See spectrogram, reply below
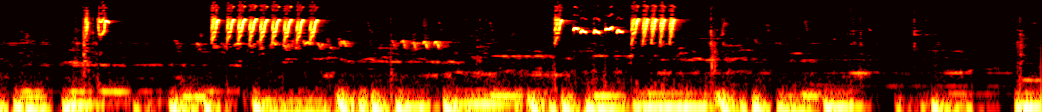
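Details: Sunbird singing vigorously, used to prompt other birds to sing: two bursts of rapid, buzzy high chirps in fast series, with scattered softer notes and a steady low rumble underneath.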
